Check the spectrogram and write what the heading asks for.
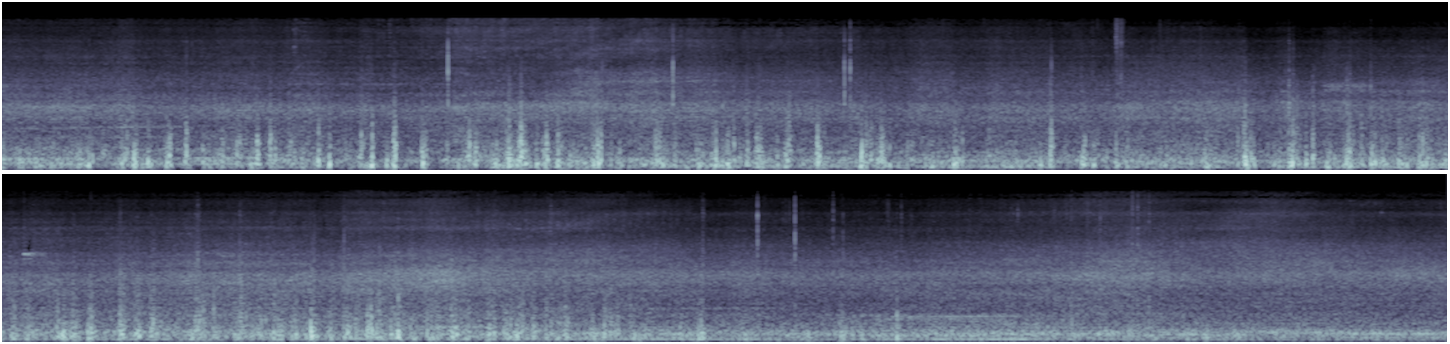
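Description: Wind buffeting the microphone over the running and road noise of a moving vehicle, a constant low rumble with many rapid gusty thumps. The buffeting is heaviest in the first two-thirds and settles into a steadier rush near the end.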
